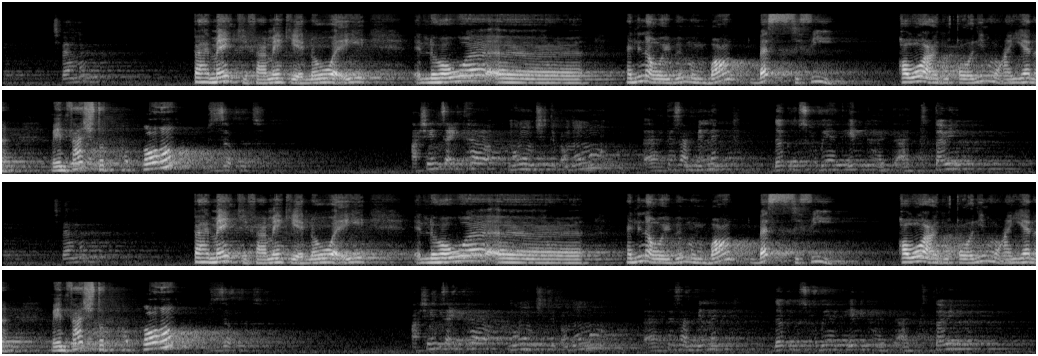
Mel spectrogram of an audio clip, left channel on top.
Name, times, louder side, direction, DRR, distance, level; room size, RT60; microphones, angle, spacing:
voice 1, 1.9-5.8 6.2-8.3 9.0-10.4 10.8-11.2 11.7-12.1, equal, ahead, 5 dB, 1.1 m, -19 dB
voice 2, 11.0-11.3 12.4-13.0 14.4-16.4 16.8-17.7 18.0-19.9, left 3 dB, 55° left, -2 dB, 3.8 m, -35 dB
29.0 x 24.5 x 7.8 m, 2.7 s
head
